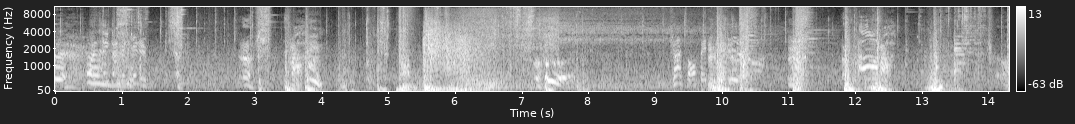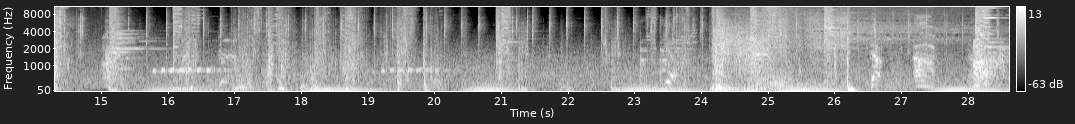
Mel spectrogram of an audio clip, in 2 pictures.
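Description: Swords clash and strike in a close fight.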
